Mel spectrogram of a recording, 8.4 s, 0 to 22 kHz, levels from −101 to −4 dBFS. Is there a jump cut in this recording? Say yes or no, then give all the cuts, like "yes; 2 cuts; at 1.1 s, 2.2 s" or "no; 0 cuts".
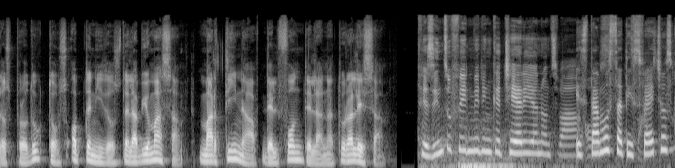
yes; 2 cuts; at 3.2 s, 3.8 s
